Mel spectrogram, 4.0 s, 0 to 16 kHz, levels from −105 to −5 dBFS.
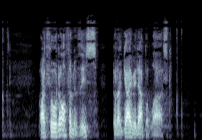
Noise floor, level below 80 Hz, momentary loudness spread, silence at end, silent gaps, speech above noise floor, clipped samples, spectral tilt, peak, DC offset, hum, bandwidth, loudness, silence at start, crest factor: -77 dBFS; -62 dBFS; 12 LU; 0.7 s; 2.21-2.26 s; 58 dB; under 0.1%; -5 dB/octave; -2 dBFS; under 0.1%; none; 9 kHz; -19 LUFS; 0.8 s; 18 dB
